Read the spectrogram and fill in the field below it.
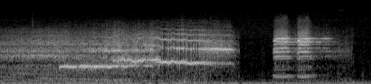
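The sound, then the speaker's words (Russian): A car pulls up outside a house in a town around midnight with a drawn-out squeal of tires, then two short, loud honks of its horn follow after a brief pause. No one speaks. “На сигнал кто-то вышел из дома.”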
